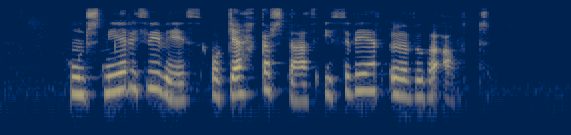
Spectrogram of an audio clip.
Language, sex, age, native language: Icelandic, female, 40-49, Icelandic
